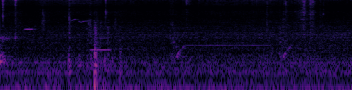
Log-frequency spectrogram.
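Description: Low, steady hum of an idling car heard from inside its cabin, with a single thump about a second in.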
